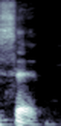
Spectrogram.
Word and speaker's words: said: Y cuando decimos la palabra decir en pasado, suena como la palabra set en español. Cuando quieres tomar algo tienes set. Así se dice. He didn't say hello. He said he said goodbye.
